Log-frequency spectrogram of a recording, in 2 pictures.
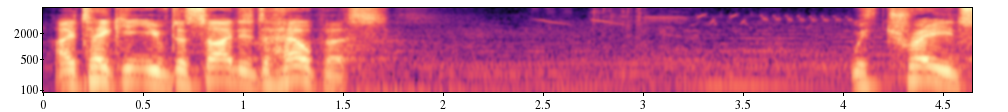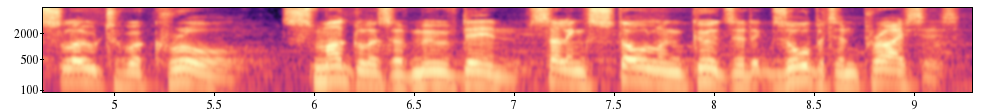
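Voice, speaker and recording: An actor playing a sober town guard officer in a video game, businesslike and matter-of-fact. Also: male voice, mid-range voice, a little slow, faint music behind, natural voice.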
